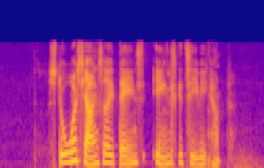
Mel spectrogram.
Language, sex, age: Danish, female, 62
